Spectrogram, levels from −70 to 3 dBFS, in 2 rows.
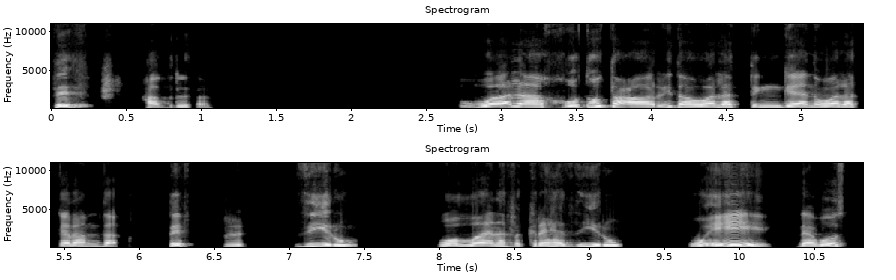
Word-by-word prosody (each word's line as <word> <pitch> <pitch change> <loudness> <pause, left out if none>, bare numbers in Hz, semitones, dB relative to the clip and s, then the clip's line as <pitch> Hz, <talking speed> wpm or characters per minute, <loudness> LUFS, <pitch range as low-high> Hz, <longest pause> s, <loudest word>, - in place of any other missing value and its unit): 0 230 -1 -3
حضرتك. 175 +2 -5 1.6
ولا 335 - +2
خطوط 340 - -1
عريضة 225 +7 +2
ولا 265 +2 +4
بتنجان 230 -1 -1
ولا 255 +1 +3
الكلام 250 +1 -1
ده، 225 - +1 0.4
0 475 - -3 0.4
0 210 -6 +2 0.6
والله 175 +6 +2
أنا 220 +1 0
فاكراها 220 +3 0
0 200 -2 +2 0.5
وإيه؟ 445 -3 +3 0.2
ده 180 -1 +2
بُصّ 305 - +2
230 Hz, 105 wpm, -12 LUFS, 210-285 Hz, 1.6 s, ولا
